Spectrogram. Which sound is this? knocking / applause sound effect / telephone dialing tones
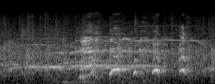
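applause sound effect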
